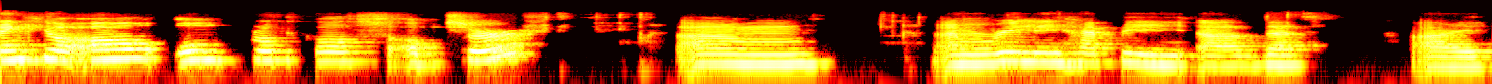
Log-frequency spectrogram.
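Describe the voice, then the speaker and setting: A woman's very slow speech in a Dutch accent, with lively intonation. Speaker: business owner and chocolate maker. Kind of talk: presentation. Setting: online webinar. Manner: halting, many fillers.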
